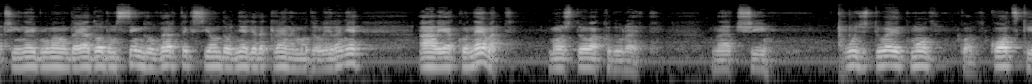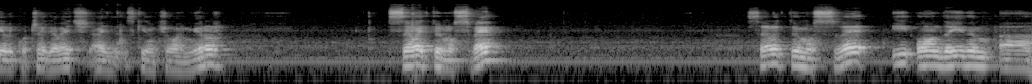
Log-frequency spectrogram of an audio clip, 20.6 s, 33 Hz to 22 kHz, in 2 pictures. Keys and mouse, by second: 8.4 Tab, 11.4 click, 14.4 a, 18.4-20.1 middle drag.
